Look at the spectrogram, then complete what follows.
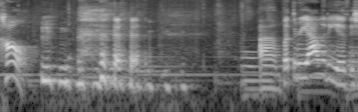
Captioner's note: chuckles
